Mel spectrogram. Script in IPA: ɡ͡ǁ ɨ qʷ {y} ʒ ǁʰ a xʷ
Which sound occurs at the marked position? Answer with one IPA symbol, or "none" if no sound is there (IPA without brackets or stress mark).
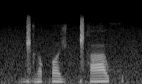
i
